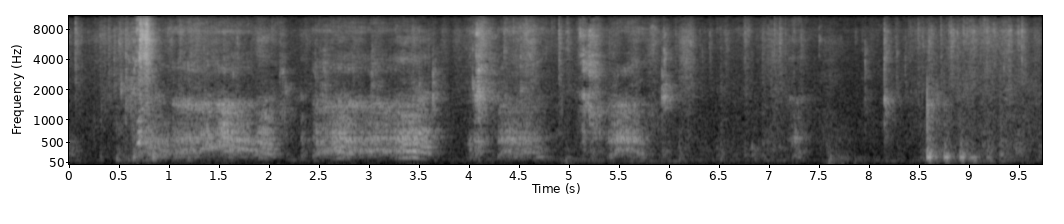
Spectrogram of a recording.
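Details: Irish Jack Russell Terrier male puppies Mushroom, Portobello and Patty play-fighting indoors at Violet Meadow Farm; rough, throaty growls rise and fall in bursts over several seconds, with scrabbling paws and brief human words near the end.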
